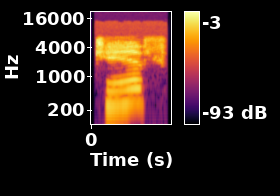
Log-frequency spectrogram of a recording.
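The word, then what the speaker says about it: كاف: There is a big difference in the pronunciation between Kaf and the Qaf. Don't pronounce Kaf, Qaf, and don't pronounce Qaf, Kaf.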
